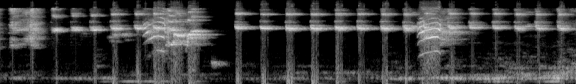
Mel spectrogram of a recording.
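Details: Natural song of a konin (olive-backed sunbird) in vigorous form: rhythmic, steady high ticking notes roughly three per second, interrupted by two dense scratchy twittering flourishes, with one brief pause.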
